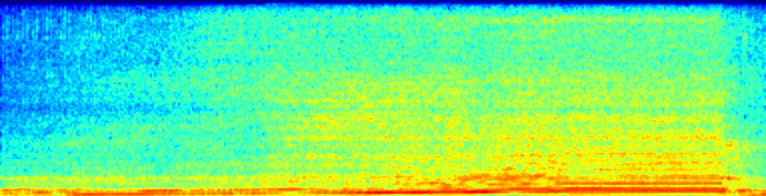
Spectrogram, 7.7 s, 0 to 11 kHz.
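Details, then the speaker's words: Pontiac GTO race car on a dyno with factory ECU and injectors, about 421 flywheel hp, pulling hard under load and boost; raspy lawn-mower-like chuff from an exhaust leak at a manifold flange not machined flat to the head. "I had an exhaust leak which I didn't know too much of you could just hear it and some earlier pictures but yeah it wasn't really until it started coming on under load under booze that you could hear it quite quite layout sounds a little bit like a lawn mower"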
